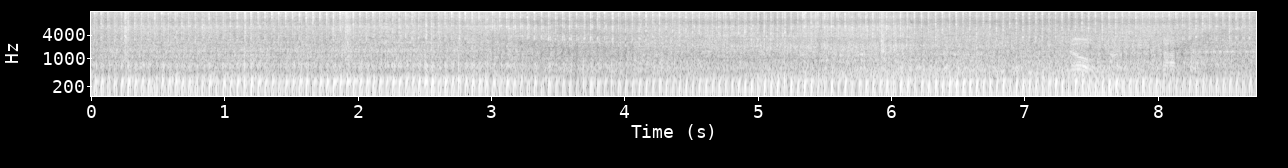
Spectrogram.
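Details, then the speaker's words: Snapper 8 hp 26-inch snowblower, first run with a mangled pull cord after a suspected governor issue, auger engaged: a steady, even low putter at about four firings a second with no knocks or misses; normal running, fairly healthy. "okay that's fine that's a fairly healthy sound and engine"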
